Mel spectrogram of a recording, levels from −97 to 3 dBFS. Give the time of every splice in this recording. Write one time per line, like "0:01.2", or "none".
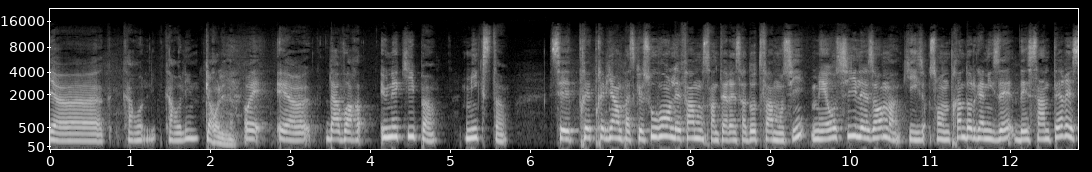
none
